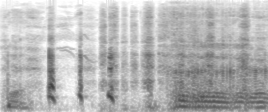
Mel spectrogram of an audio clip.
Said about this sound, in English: What was that? Was that a dog sneeze?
